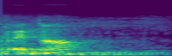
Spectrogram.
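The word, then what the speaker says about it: Renoir: que podemos decir reno se escribe reno ir pero creo que se pronuncia renault es uno de los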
